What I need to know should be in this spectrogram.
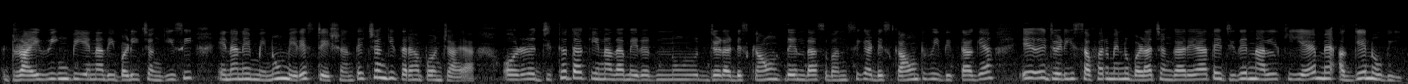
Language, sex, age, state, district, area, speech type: Punjabi, female, 30-45, Punjab, Mohali, urban, spontaneous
